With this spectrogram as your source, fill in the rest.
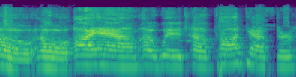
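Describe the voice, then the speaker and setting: A put-on character voice, female-sounding, at a medium pitch and a very slow pace. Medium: read story. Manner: haughty, sinister.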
